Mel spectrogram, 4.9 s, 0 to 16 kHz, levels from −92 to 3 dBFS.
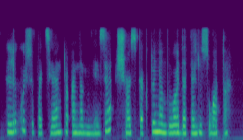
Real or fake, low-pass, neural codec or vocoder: fake; 7.2 kHz; codec, 16 kHz, 1 kbps, FreqCodec, smaller model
